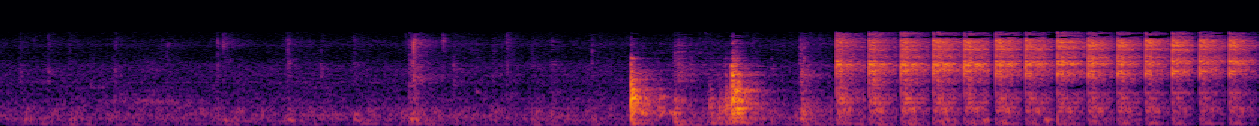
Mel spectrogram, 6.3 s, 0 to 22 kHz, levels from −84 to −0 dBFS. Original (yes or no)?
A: yes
